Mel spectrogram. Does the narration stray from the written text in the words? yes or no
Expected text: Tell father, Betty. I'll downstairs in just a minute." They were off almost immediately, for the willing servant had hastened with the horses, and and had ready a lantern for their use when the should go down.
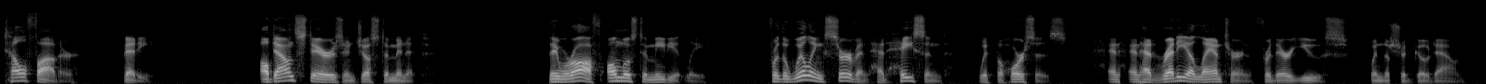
no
